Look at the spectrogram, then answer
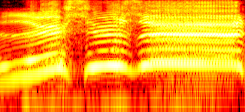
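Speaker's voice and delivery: very loud, booming, screamed shout. Describing a man on a ship in icy rain, retelling his scream across the boat. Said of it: "he like screams it across the boat".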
